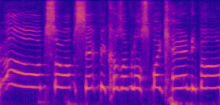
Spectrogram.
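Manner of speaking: hammed-up, very high childish whine; mock upset sibling. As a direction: imitate a kid's overblown upset in falsetto. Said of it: "when you've got a young sibling".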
